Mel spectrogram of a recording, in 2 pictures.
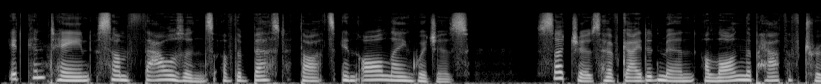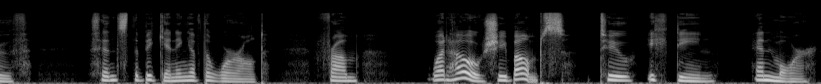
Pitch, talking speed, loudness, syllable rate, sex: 180 Hz, 135 wpm, -20 LUFS, 3.7 syllables/s, female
